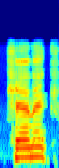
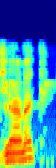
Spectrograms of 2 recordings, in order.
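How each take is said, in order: First: The name begins with a hard K sound. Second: The name begins with a J sound.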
